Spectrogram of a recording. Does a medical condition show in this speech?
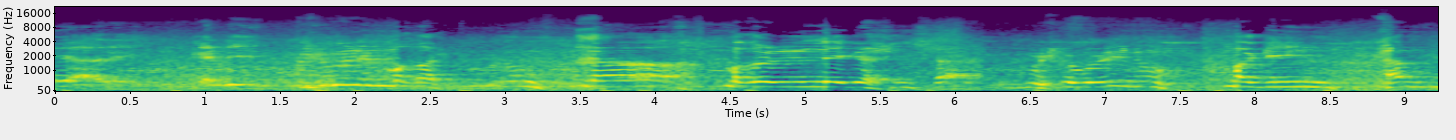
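Yes: cerebral palsy.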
